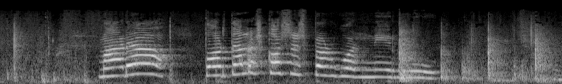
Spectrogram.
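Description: A child calls out in a high, sing-song voice.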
